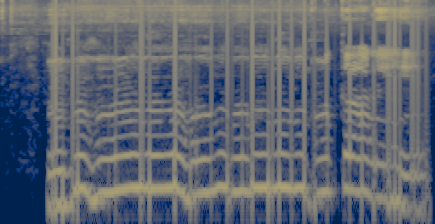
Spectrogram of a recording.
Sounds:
Sigh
